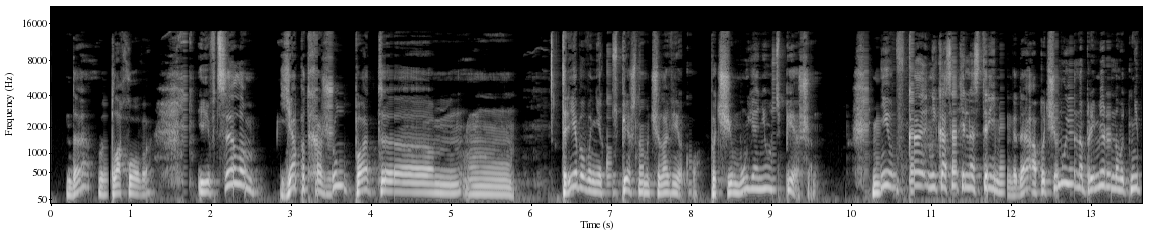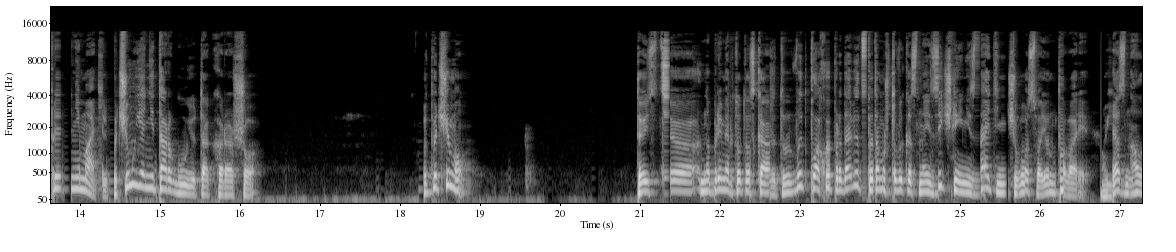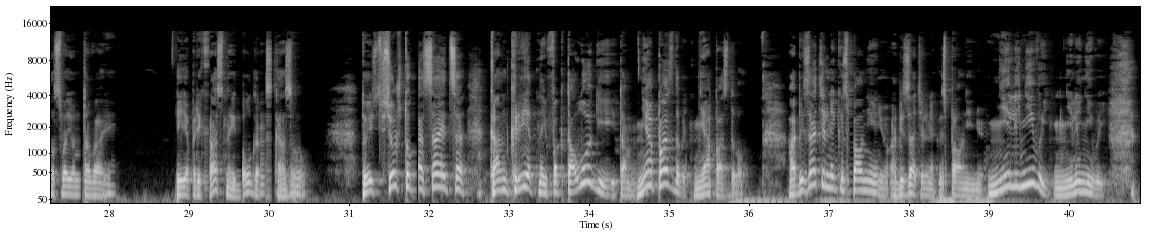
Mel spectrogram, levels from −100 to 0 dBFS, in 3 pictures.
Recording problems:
squashed, flat; somewhat
choppy; very; 9% of the speech affected

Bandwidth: 14 kHz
